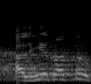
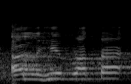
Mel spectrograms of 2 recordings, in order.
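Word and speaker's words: الهرة: Bila baca baris salah, akalat al-hirrata asama katu, tukar baris. Sepatutnya bacanya al-hirratu baris depan, dibaca al-hirrata baris atas. Asama kata patut baca baris atas, dibaca baris depan.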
